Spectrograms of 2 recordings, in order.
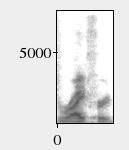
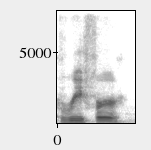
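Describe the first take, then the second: First: The first vowel sounds like 'eye'. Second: The first vowel sounds like 'ee'. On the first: The speaker calls it right. "It's Reifer" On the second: The speaker calls it wrong. "not Derek Reefer. Don't say it that way"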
